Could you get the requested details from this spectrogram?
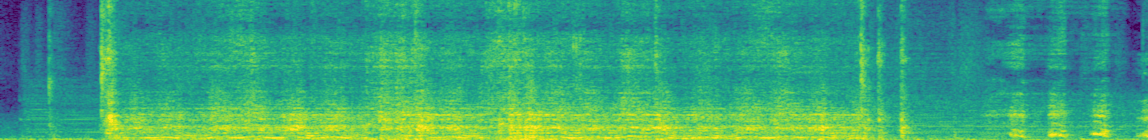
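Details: Fire truck cranked from the cab with the choke in use. The starter churns unevenly, about a revolution and a half per second, for four seconds without catching. The owner suspects the timing may be one tooth out; this is unconfirmed.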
